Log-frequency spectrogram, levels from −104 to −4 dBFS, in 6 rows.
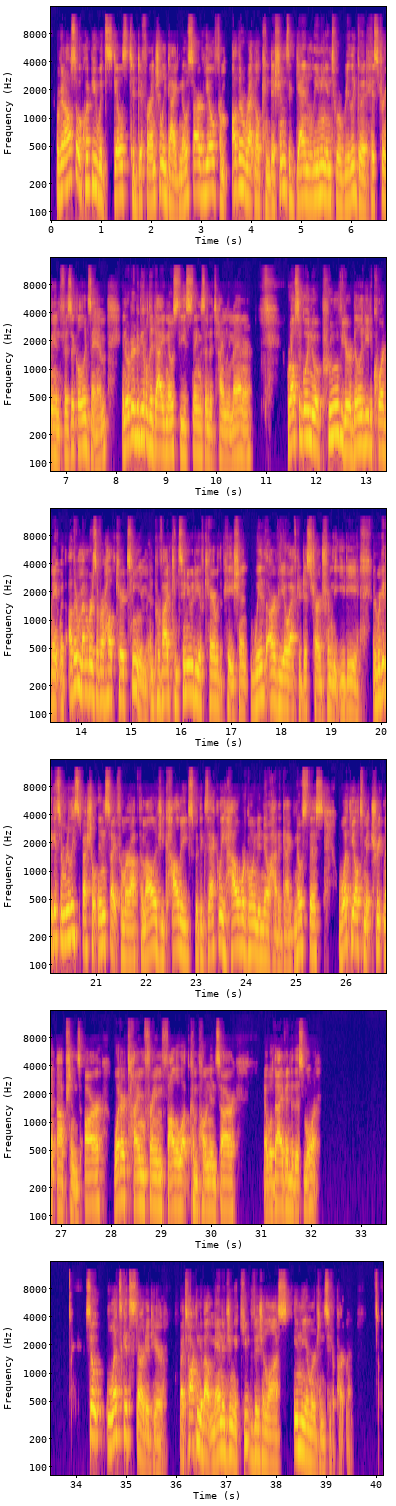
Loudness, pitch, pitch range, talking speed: -16 LUFS, 135 Hz, 120-155 Hz, 195 wpm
